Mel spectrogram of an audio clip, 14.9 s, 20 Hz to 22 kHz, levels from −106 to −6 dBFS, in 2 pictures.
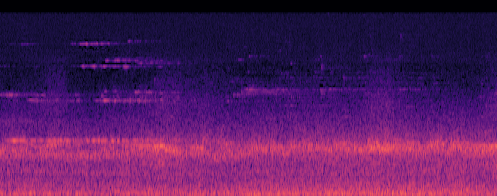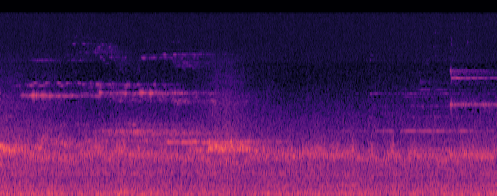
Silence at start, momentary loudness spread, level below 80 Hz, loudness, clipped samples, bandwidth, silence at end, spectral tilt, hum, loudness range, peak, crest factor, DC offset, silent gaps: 0 s; 7 LU; -54 dBFS; -46 LUFS; under 0.1%; 16.5 kHz; 0 s; -6 dB/octave; none; 5 LU; -30 dBFS; 16 dB; under 0.1%; none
